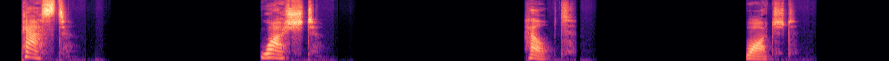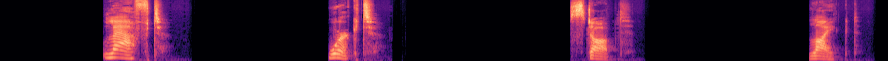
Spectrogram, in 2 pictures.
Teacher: last letter of the word ends in a voiceless consonant the E is silent and the D is pronounced as t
